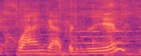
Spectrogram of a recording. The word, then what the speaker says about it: Juan Gabriel: de Juan Gabriel, ya lo dije bien, en el Palacio de Bellas Artes.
